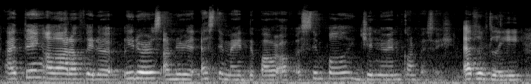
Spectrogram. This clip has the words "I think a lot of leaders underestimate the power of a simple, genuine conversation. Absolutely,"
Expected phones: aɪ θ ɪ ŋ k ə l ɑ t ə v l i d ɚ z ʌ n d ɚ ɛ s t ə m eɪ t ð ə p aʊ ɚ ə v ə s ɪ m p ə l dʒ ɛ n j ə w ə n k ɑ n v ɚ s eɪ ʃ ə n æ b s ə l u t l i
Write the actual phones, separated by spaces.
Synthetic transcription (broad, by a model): aɪ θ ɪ ŋ k ə l ɑ t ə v l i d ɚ s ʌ n d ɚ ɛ s t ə m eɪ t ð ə p aʊ ɚ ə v ə s ɪ m p ə l dʒ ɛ n j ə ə n k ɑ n f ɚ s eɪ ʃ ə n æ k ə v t l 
